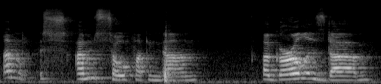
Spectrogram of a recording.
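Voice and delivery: ordinary delivery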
